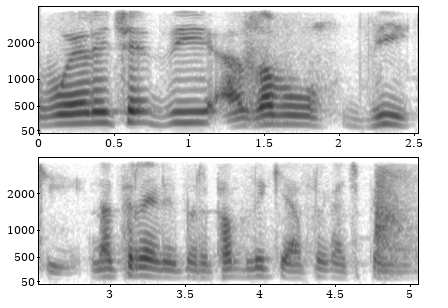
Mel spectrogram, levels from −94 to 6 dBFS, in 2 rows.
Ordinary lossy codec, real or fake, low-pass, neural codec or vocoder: none; real; 3.6 kHz; none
